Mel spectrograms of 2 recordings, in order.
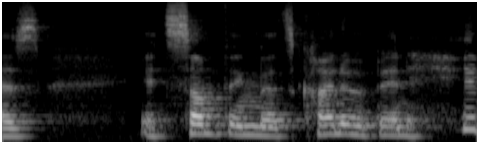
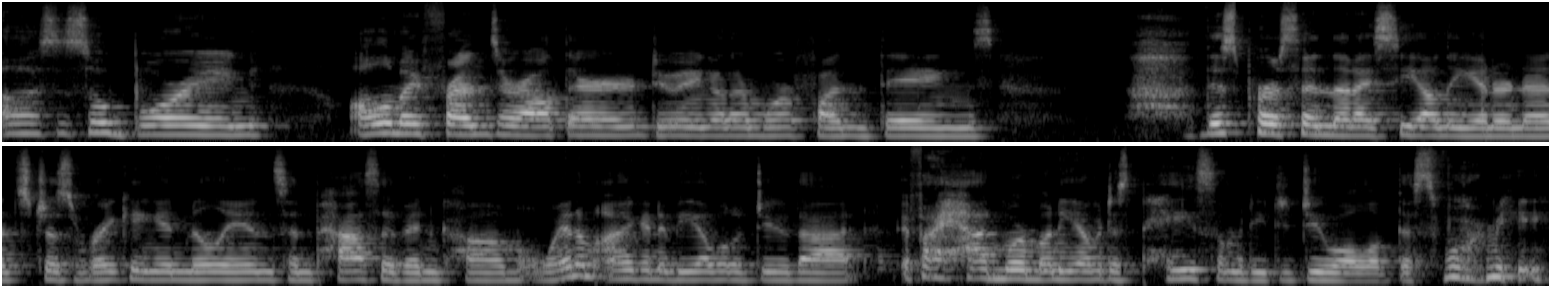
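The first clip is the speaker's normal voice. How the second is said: plain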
